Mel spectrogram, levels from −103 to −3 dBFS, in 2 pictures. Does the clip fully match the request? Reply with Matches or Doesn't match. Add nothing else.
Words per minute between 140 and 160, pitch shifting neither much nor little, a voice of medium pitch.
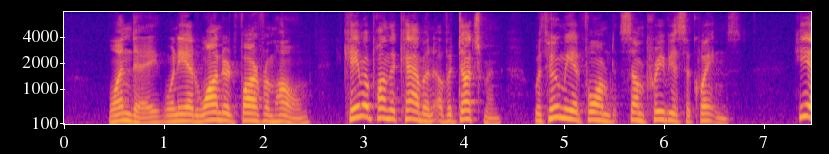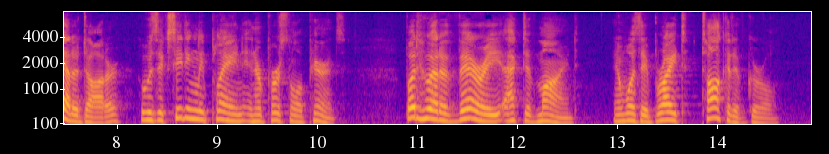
Doesn't match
